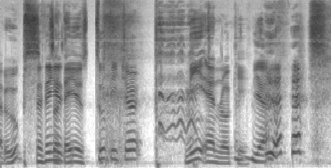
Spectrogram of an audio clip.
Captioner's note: laughing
